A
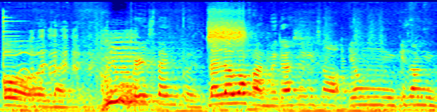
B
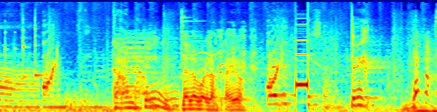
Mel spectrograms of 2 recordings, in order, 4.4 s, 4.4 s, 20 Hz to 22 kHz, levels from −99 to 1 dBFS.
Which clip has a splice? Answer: A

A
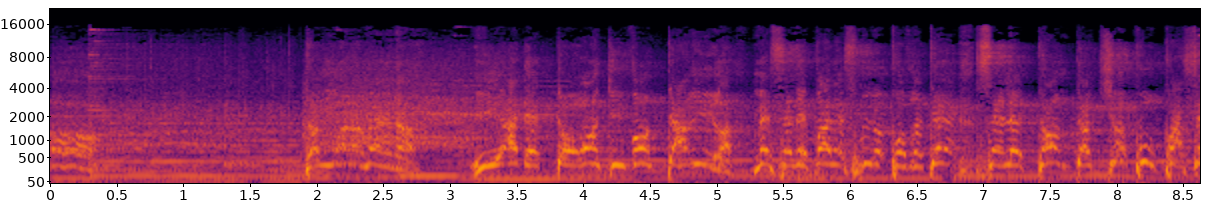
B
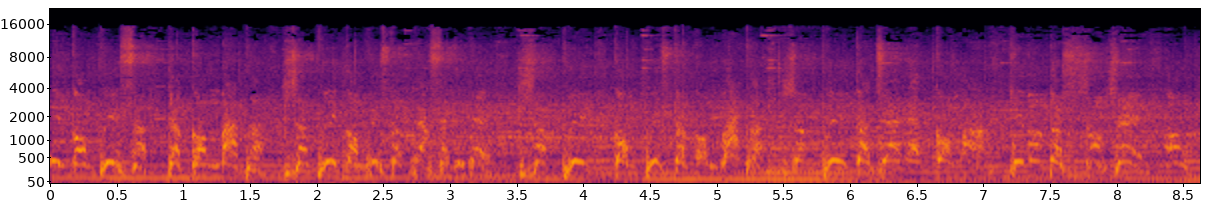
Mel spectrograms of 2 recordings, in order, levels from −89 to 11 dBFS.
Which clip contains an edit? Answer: A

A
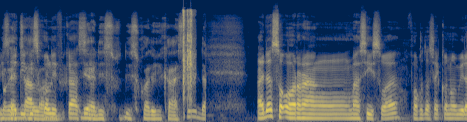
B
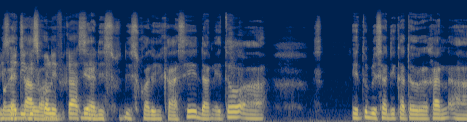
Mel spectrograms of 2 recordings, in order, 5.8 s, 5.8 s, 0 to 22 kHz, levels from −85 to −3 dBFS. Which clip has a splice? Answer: A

